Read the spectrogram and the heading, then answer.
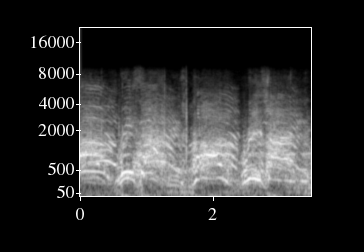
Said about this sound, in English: Large crowds of people are protesting in downtown Chicago today, calling for Mayor Rahm Emanuel to step down.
